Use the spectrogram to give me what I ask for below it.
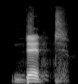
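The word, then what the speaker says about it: debt: டெட், கடன். இதில் இந்த பி என்ற எழுத்து உச்சரிக்கக்கூடாது. சரியா? டிஇடி இருந்தால் எப்படி இருக்கும்? டெட்டுன்னு சொல்கிறோம் இல்லையா? அப்படி தான் உச்சரிக்கணும்.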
